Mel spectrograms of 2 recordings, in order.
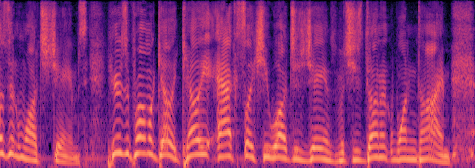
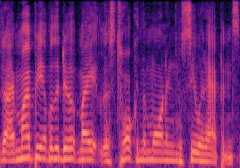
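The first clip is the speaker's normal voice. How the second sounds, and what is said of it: Put-on Australian accent. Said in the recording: “Australian accent ... It's getting ... Better ... It's getting pretty good ... Improving”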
